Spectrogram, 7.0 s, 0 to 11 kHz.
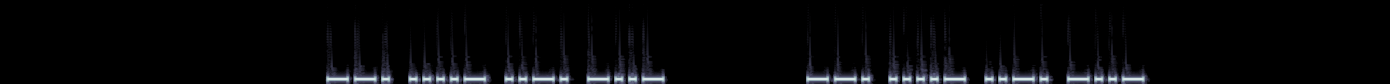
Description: Morse code, heard as a keyed tone, about 36 wpm, 700 Hz. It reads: G4FX G4FX
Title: DXCC-100 Call Signs - 4 Characters - Repeated 2x - 35wpm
